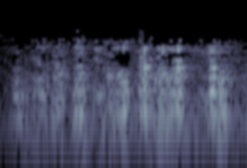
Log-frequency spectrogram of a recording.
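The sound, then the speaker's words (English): Pigs grunting in rough, low vocal bursts that come in a steady, overlapping run, with one brief higher-pitched cry near the middle and no talk. “These are the pigs helping China's blind to see.”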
